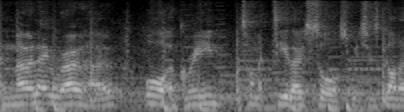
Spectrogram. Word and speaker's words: tomatillo: Yeah, a little bit of an L in there. Tomatillo. Tomatillo.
